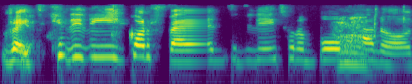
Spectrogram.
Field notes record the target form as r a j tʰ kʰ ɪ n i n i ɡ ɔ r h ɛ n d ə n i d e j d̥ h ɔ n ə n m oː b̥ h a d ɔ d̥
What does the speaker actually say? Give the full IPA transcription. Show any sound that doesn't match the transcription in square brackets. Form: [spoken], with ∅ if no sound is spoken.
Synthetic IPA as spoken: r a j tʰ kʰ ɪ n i n i ɡ ɔ r [f] ɛ n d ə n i [n] e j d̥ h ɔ n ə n [b] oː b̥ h a [n] ɔ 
